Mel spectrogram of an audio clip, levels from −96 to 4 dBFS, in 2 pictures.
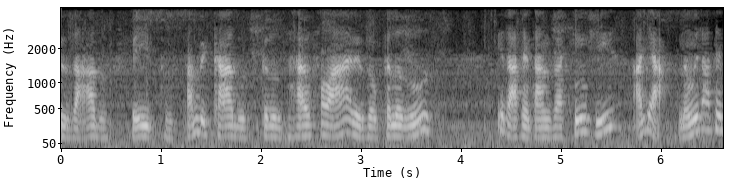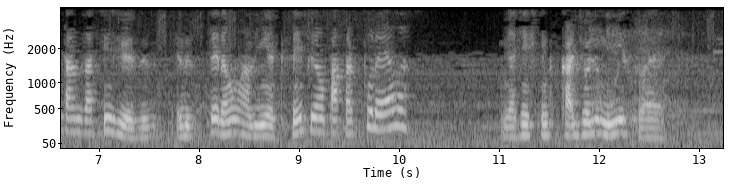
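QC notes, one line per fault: No fault found.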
